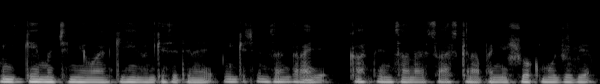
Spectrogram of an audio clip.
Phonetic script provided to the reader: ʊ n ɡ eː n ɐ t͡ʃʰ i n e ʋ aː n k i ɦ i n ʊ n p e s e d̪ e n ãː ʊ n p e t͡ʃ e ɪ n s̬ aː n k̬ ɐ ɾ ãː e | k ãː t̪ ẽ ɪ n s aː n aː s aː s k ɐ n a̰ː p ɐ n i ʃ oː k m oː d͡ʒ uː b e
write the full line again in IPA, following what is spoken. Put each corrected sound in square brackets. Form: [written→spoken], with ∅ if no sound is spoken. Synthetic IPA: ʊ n ɡ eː [n→m] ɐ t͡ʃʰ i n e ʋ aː n k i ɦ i n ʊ n [p→k] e s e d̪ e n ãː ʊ n [p→k] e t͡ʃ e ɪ n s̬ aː n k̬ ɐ ɾ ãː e | k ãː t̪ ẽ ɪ n s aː n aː s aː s k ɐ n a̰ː p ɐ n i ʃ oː k m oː d͡ʒ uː b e

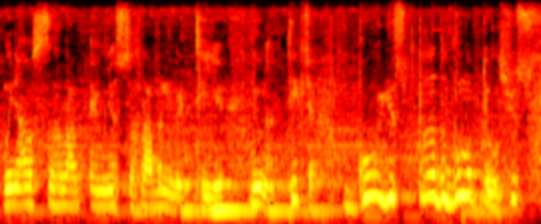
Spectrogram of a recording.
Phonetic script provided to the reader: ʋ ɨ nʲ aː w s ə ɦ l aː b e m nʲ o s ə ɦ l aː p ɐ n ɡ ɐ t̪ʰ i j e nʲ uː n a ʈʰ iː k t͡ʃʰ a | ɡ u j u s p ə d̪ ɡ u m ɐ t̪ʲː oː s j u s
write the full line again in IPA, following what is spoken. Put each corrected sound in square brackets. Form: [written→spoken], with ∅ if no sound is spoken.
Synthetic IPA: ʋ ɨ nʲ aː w s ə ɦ l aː b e m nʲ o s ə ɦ l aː [p→b] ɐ n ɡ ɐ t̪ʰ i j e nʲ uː n a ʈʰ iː k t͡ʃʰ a | ɡ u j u s p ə d̪ ɡ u m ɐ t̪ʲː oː s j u s

